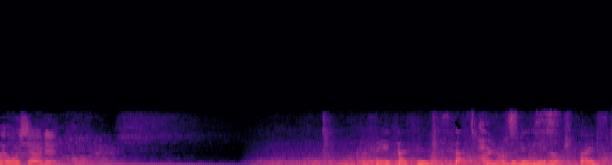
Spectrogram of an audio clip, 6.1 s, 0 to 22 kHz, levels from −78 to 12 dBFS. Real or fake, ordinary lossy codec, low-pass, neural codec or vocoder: real; Opus, 64 kbps; 7.2 kHz; none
